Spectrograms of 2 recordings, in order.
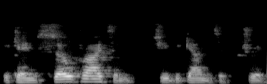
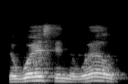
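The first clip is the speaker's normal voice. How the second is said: Mister Twit voice; 8 semitones higher, 9 dB louder than usual. Acted. Husband scaring.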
